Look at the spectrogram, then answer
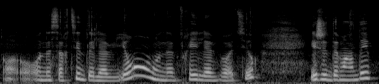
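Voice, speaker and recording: A woman from Moscou in her thirties with a Russian accent, speaking French as a second language. She is a guest in a casual interview and talks hesitantly, with many fillers and pauses. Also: medium pitch, darkish tone. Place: community TV studio.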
